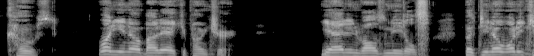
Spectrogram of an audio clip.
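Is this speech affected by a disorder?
Yes: Parkinson's disease; deep brain stimulators.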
